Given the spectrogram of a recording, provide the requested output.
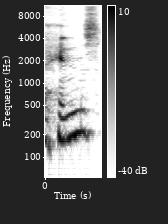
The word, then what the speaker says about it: Hines: His name is Dr. Hinz, but it's spelt Hines.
